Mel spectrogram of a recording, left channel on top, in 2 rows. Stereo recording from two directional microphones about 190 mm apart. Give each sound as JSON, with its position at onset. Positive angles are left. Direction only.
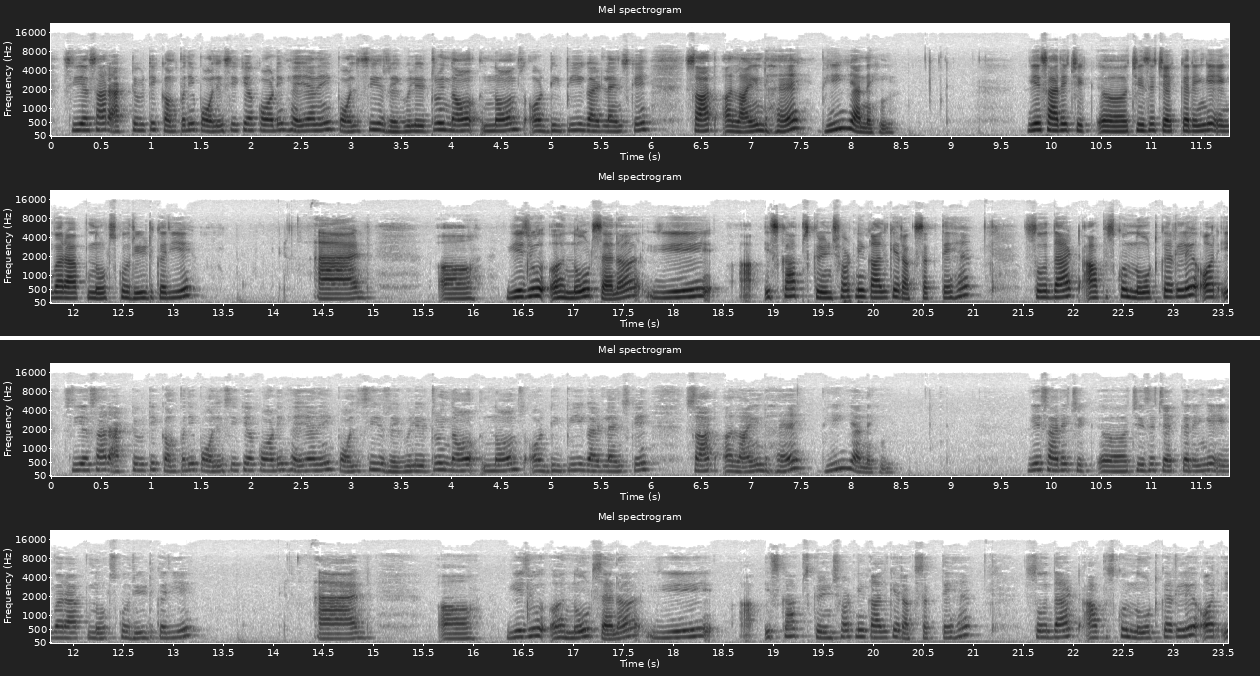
{"t": 0.2, "sound": "speech", "side_deg": 25}
{"t": 9.7, "sound": "speech", "side_deg": 40}
{"t": 14.3, "sound": "speech", "side_deg": 20}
